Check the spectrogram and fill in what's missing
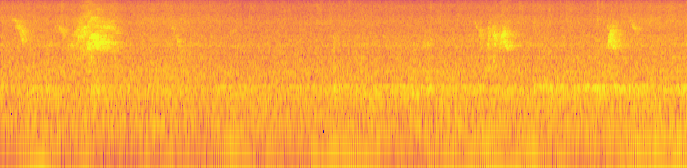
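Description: A house sparrow gives three short, bright chirps, one early and two close together near the end, over a steady background hiss.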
